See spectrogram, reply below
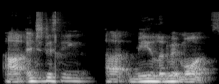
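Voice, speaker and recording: Talking fast with fairly even intonation, a medium-pitched American coach from the Seattle area leads a video-call workshop on stress and wellbeing. He is upbeat and chatty, laughing often and using lots of fillers, on a rough recording.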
